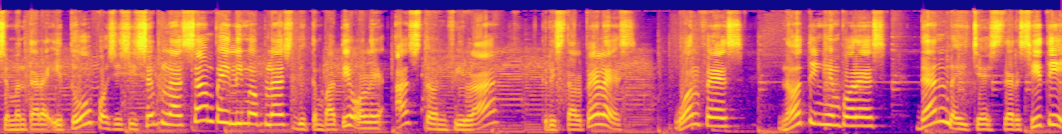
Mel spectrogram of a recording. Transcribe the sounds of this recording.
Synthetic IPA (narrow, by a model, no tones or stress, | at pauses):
səmənt̪aɾaʔit̪upos̬isisəbəlasːampajlimabəlasdit̪əmpat̪iolɛhʔast̪ɔnfilakɾist̪alpɛlɛswʔɔlfɛsnɔt̪iŋhɛmpoɾɛs | danlɛjt͡ʃɛst̪ərsit̪i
